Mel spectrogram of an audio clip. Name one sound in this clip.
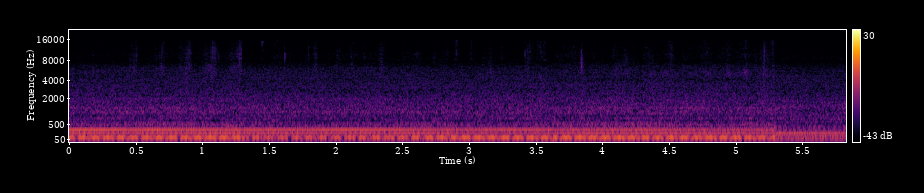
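A stiff brush scrubs a metal part.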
